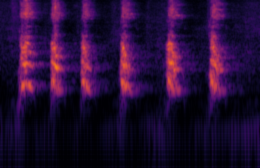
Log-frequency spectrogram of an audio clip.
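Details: Beagle barking while arguing with a bug: six sharp, loud barks spaced roughly every half second to second, each with strong harmonic bands, over a low steady hum.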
